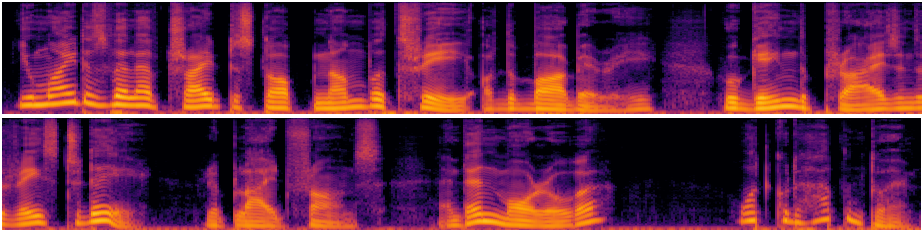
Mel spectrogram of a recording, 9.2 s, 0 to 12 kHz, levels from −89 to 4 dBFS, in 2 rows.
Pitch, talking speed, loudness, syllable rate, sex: 130 Hz, 210 wpm, -19 LUFS, 5.5 syllables/s, male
